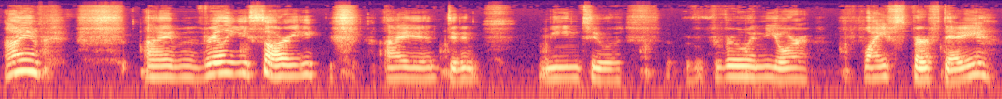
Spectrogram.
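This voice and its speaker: A man voicing a distraught young pony mare who forces brittle cheer in a high, trembling, stammering voice for a story. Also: steady tone, extremely slow, long pauses, darkish tone. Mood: apologetic, tearful.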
